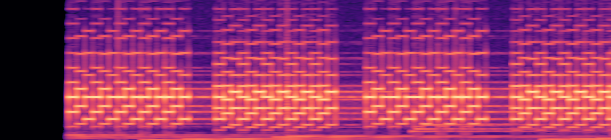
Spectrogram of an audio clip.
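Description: A phone ringtone for an incoming call plays loudly in repeated bursts of rapid trilling electronic tones, separated by short pauses, over a sustained melodic backing, with no voices present.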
